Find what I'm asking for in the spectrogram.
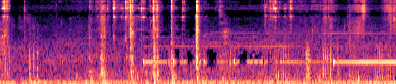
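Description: Car keys jangle in several short bursts over a steady low engine-like rumble, with a faint tone sounding through the middle, beside a Dodge Ram Hemi.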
